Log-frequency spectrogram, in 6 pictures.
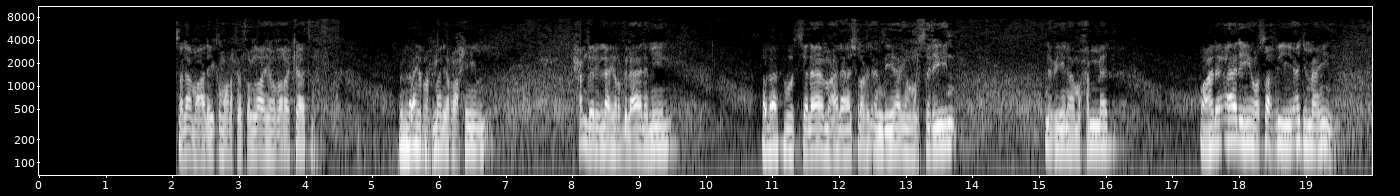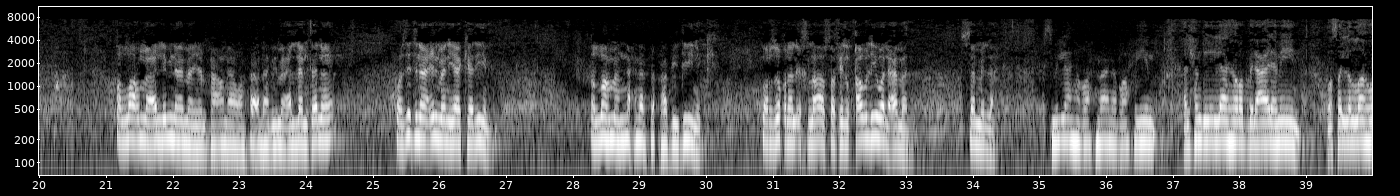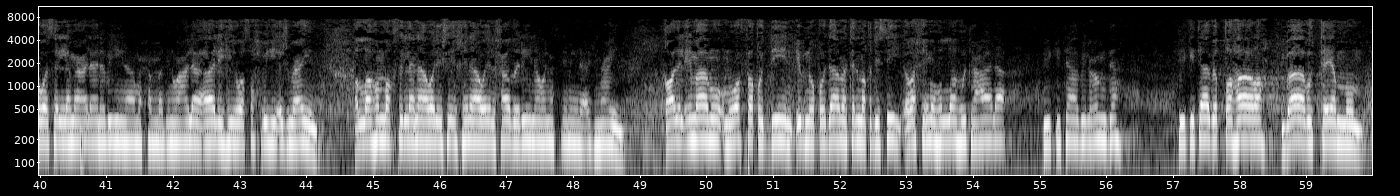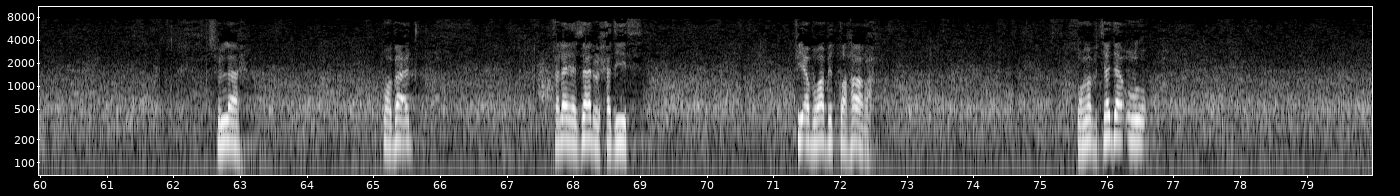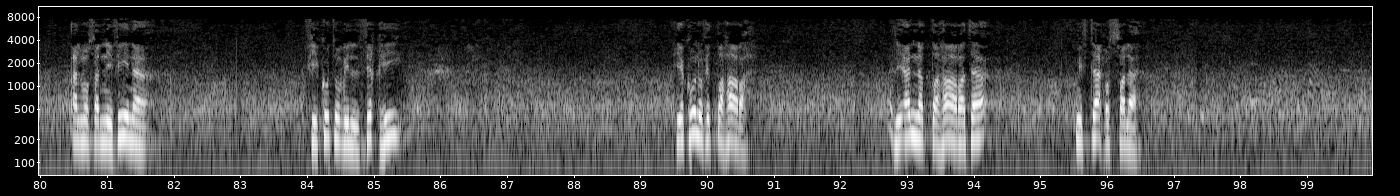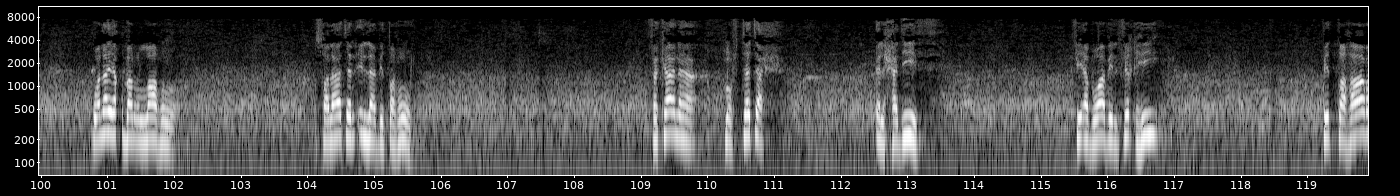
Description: تاريخ النشر ٥ شعبان ١٤٣٥ هـ المكان: المسجد النبوي الشيخ: عبدالرحمن السند عبدالرحمن السند باب التيمّم (11)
